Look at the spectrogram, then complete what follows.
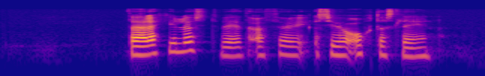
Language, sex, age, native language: Icelandic, female, 40-49, Icelandic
